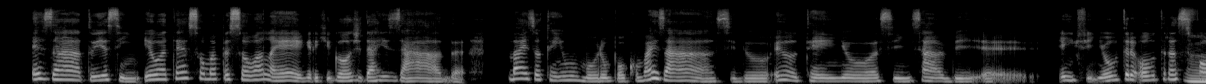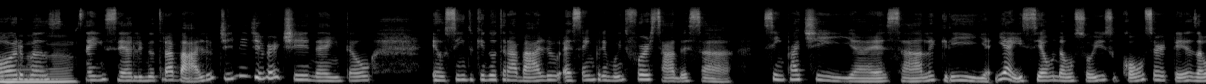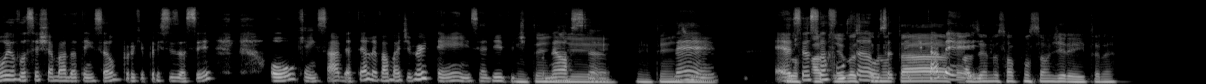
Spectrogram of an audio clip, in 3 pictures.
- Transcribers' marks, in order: none
- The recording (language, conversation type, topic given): Portuguese, advice, Como posso equilibrar minha máscara social com minha autenticidade?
